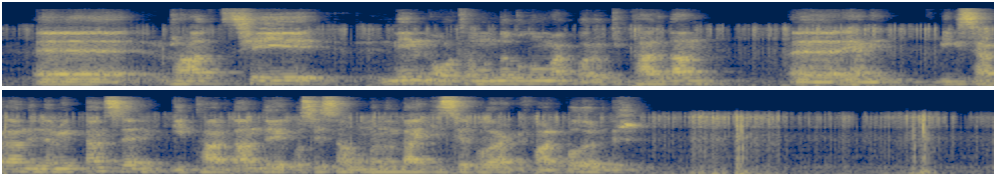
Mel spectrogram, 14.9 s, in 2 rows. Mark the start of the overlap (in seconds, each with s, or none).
none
